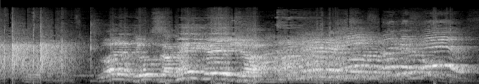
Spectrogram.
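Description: A man sings loudly through a microphone.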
